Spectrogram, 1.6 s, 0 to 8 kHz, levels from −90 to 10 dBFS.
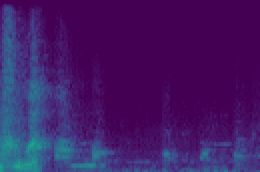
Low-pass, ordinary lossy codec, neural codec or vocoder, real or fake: none; none; codec, 16 kHz, 1 kbps, X-Codec, HuBERT features, trained on general audio; fake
